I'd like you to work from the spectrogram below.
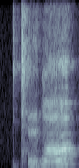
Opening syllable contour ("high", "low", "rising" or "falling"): rising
